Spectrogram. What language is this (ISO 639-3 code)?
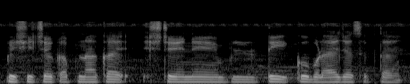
hin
